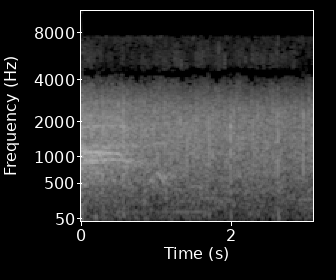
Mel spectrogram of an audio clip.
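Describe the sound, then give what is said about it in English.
A crowd claps steadily for about three seconds, a dense patter of many hands that gradually eases off a little. No one speaks over it. “Is that a guy clapping back there?”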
